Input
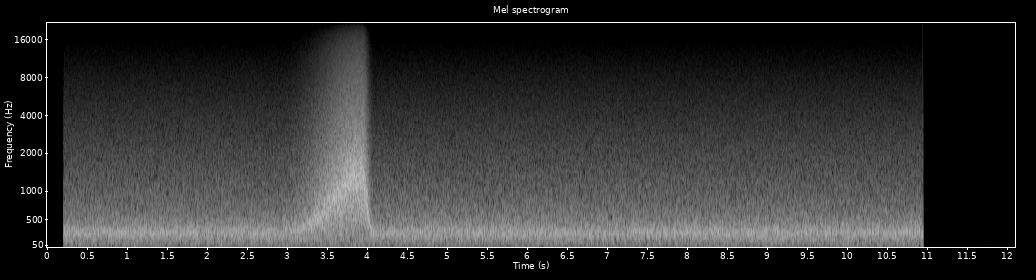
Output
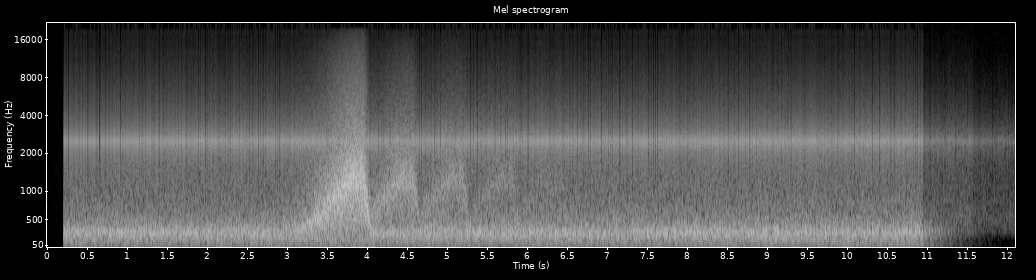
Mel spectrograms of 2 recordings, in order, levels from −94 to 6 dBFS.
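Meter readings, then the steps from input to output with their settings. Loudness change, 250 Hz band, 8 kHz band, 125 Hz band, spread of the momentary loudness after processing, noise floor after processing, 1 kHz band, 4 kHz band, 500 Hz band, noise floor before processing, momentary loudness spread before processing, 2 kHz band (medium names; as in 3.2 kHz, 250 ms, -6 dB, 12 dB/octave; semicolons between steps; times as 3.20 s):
+5.0 dB, +3.5 dB, +5.0 dB, +4.0 dB, 8 LU, -46 dBFS, +3.5 dB, +9.0 dB, +3.5 dB, -78 dBFS, 11 LU, +7.5 dB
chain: rattle on loud lows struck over -42 dBFS, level -19 dBFS; two-band feedback delay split 530 Hz, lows 121 ms, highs 621 ms, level -10.5 dB; trim +3 dB; SBC 192 kbps 44.1 kHz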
